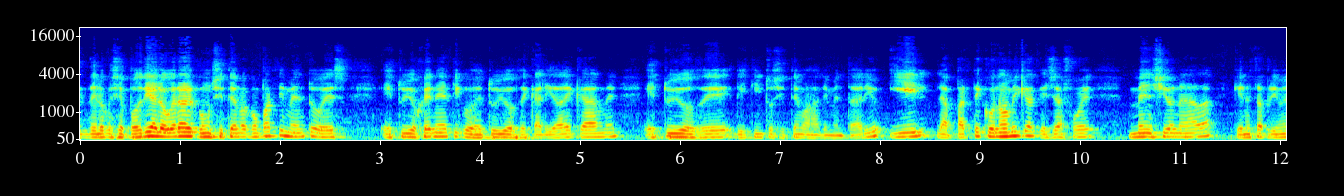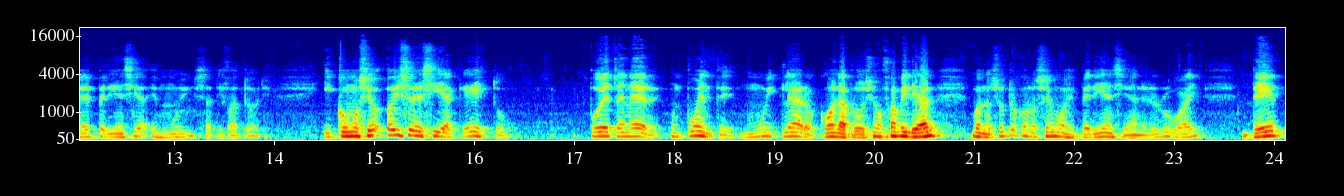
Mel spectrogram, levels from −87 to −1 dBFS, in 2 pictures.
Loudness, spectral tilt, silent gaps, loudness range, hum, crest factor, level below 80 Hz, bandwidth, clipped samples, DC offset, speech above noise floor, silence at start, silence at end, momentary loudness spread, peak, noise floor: -20 LUFS; -8.5 dB/octave; none; 9 LU; none; 18 dB; -52 dBFS; 7.6 kHz; under 0.1%; under 0.1%; 27 dB; 0 s; 0 s; 16 LU; 0 dBFS; -46 dBFS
